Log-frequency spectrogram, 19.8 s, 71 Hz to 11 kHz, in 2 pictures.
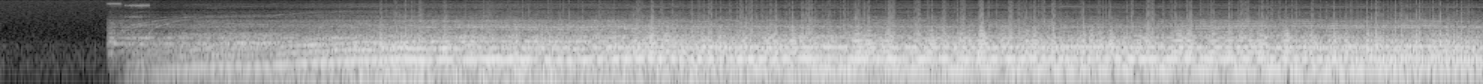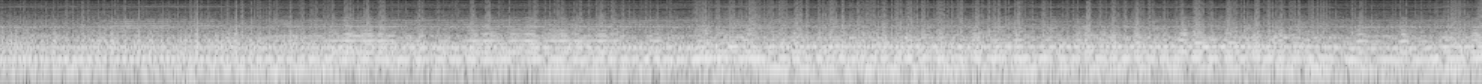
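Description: Black Widow 260 FPV racing quadcopter's brushless motors and propellers spinning up from rest about a second in, rising in pitch, then holding a loud, steady hum of several tones as the drone lifts off and climbs. Heard close up from the camera mounted on the drone.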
